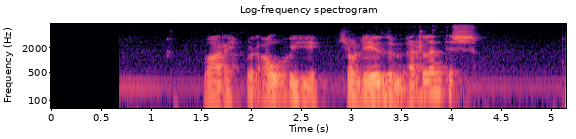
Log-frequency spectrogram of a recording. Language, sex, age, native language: Icelandic, male, 50-59, Icelandic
